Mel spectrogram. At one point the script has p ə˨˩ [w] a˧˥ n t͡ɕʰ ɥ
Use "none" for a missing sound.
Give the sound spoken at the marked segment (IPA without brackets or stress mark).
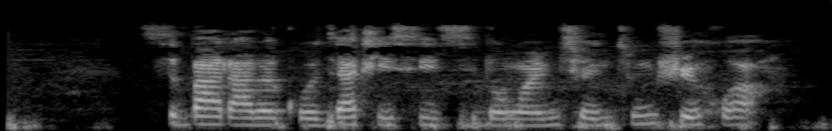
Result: w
